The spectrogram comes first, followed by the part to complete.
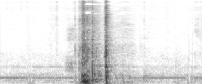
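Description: A brief handling noise about a second in, two quick rustles or knocks close together, over a faint steady hum.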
